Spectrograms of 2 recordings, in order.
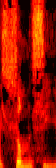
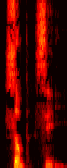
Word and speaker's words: sumpsi: It's hard to say sumsi without inserting a P, sumpsi.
